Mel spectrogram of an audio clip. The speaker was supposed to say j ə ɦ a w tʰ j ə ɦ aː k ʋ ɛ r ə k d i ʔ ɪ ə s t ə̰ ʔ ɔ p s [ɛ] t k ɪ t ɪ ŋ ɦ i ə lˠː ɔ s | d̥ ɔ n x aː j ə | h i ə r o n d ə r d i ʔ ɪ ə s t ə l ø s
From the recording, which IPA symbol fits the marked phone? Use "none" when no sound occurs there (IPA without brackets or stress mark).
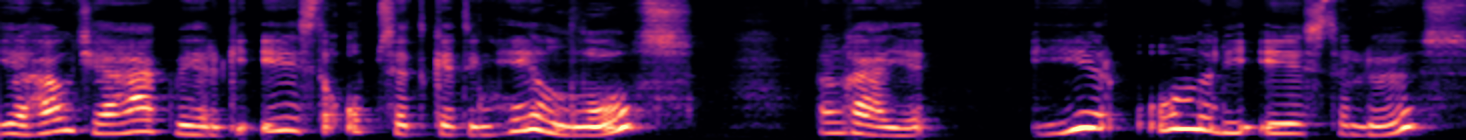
ɛ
